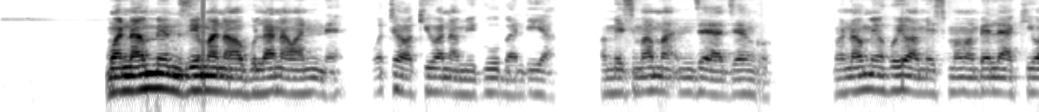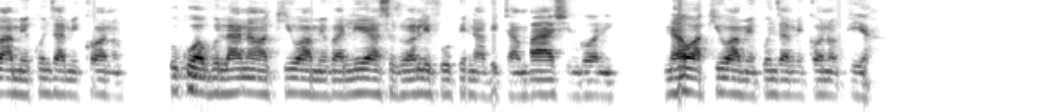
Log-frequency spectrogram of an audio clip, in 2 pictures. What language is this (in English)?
Swahili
